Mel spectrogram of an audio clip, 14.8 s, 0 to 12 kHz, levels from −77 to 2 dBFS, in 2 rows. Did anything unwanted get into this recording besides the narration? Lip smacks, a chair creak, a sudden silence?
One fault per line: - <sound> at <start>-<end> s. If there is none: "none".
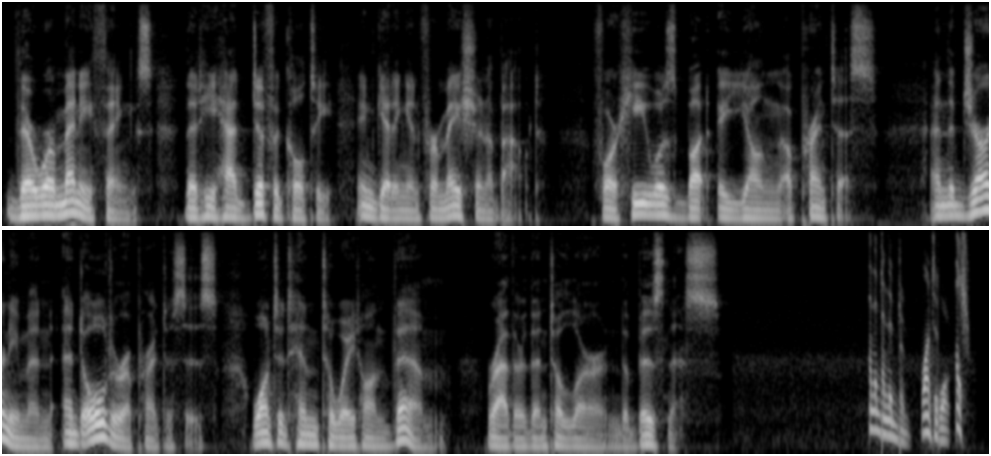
- chirp at 13.9-14.7 s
